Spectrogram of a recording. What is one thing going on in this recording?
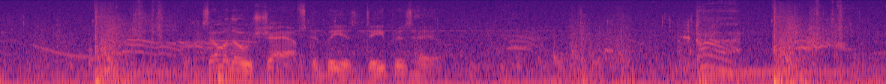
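A gun fires loud single shots.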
